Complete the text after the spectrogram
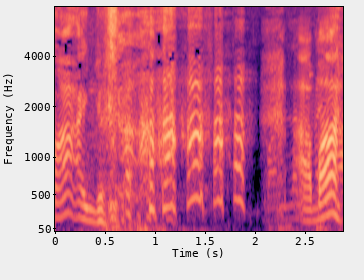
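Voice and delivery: amazed, high-pitched, laughing exclamation.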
